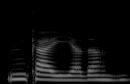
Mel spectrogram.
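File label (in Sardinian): "nc'aiat", female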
